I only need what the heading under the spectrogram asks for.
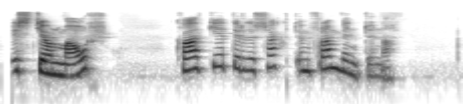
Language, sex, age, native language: Icelandic, female, 40-49, Icelandic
